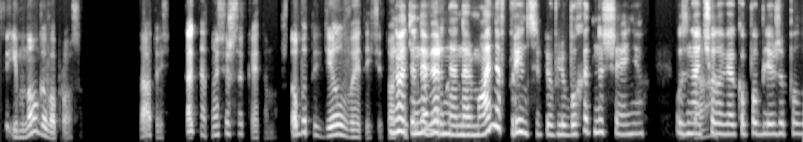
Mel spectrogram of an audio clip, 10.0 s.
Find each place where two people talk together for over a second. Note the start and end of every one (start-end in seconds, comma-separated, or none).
4.9-6.1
